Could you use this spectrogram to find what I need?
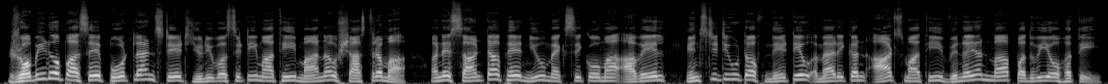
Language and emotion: Gujarati, neutral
